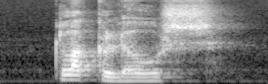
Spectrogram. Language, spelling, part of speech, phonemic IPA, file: Dutch, klakkeloos, adverb, /ˈklɑkəlos/, Nl-klakkeloos.ogg
- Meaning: unthinkingly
